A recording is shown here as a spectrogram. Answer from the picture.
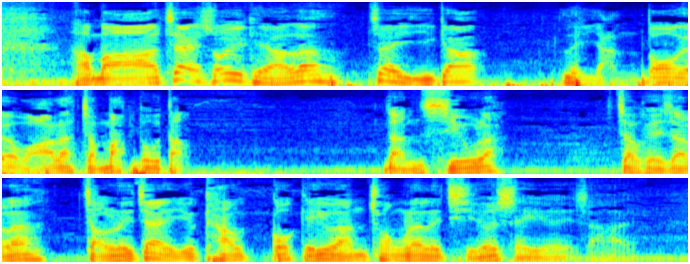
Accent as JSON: {"language": "Cantonese", "country": "Hong Kong", "said": "即係我哋香港人咧"}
